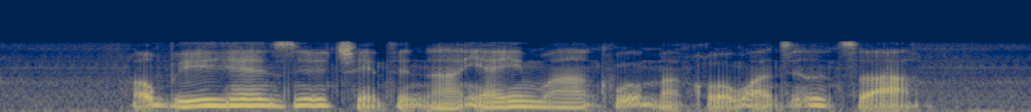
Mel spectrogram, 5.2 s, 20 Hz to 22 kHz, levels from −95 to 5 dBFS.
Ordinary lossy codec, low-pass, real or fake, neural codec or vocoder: none; 5.4 kHz; fake; autoencoder, 22.05 kHz, a latent of 192 numbers a frame, VITS, trained on many speakers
